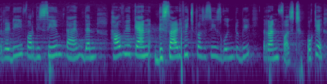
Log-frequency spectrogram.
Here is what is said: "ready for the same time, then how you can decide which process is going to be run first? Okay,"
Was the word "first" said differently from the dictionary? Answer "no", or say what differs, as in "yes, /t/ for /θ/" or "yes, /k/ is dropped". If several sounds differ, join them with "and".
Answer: no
